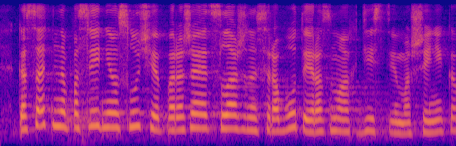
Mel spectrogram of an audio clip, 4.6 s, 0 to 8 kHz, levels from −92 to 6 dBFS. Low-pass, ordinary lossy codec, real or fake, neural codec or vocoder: 7.2 kHz; none; real; none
